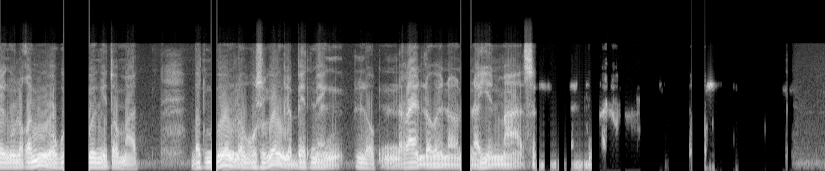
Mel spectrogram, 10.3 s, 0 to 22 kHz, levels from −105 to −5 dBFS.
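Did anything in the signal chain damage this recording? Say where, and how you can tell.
Yes. Bluetooth stall, at 0.80 to 1.12 s, 2.64 to 2.71 s, 5.76 to 5.89 s and 8.65 to 8.81 s: the speech drops to dead silence for 71 to 321 ms and then resumes. This is likely the wireless link, where delayed packets let the headphone buffer run empty until they arrive.

Speech suppressed in double talk, at 6.70 to 7.79 s and 8.01 to 9.25 s: the speech sinks by up to roughly 40 dB in pieces. This likely happened in call processing, where the echo canceller could not tell the talker from the loudspeaker echo and attenuated both.

Background gated by the echo canceller, at 9.53 to 9.93 s: the room sound drops by about 40 dB for roughly 0.4 s and then returns. The canceller clamped the microphone while the loudspeaker was playing. The call filtering's ceiling at 8 kHz is normal.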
